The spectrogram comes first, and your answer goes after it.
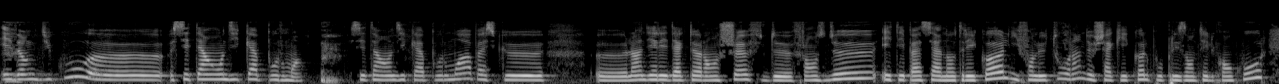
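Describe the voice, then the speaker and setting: The woman talks fairly slowly, her pitch medium and her intonation fairly even. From French Polynesia, Faa'a (Tahiti). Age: 20s. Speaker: young journalist. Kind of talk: interview. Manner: hesitant, many fillers.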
